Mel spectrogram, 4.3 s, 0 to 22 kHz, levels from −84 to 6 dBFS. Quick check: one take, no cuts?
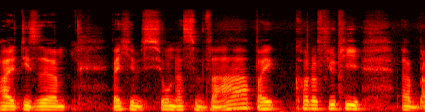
no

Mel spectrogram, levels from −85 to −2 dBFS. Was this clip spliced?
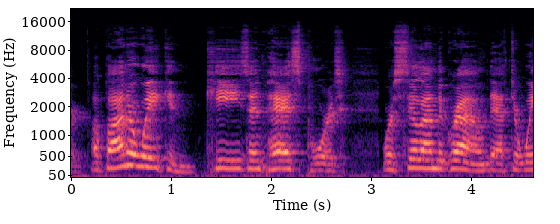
yes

